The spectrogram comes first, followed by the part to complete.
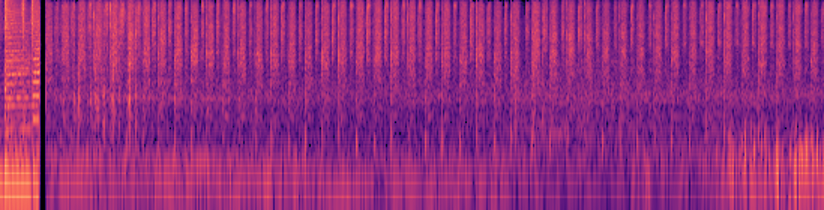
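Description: Loud background music for the first half-second, then a cut to a hand trigger spray bottle squirting over and over at a plastic garbage can: a rapid, even run of short sprays, several a second.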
